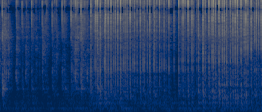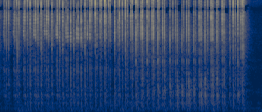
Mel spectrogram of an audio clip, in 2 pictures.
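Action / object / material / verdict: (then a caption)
tap / flat LCD TV screen, plastic panel / plastic / none. Long acrylic nails tap rapidly on the plastic-film LCD panel of a large flat TV screen. The result is a dense stream of short, dry, bright clicks that starts sparse and quieter, builds into a steady fast patter, and stops abruptly near the end.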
